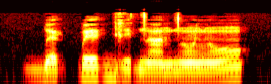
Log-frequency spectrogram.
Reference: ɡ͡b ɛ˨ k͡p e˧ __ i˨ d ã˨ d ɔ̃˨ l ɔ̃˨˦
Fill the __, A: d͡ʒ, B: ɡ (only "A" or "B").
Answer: B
